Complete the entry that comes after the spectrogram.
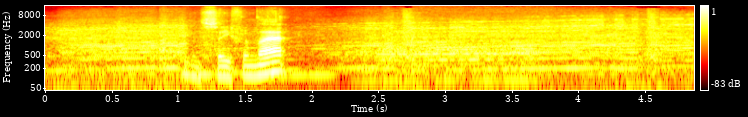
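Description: Porsche Cup race cars corner at Paul Ricard in a sim racing game, engine notes rising and falling as the cars pass, with one sharp burst of revving, under a commentator's talk.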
